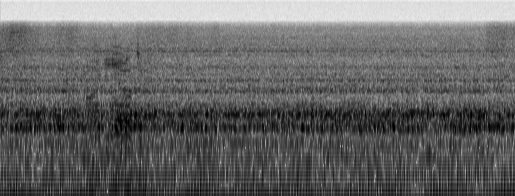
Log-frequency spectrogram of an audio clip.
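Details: Engine idling with a steady rough whirring hum and a faint tone over it: the alternator bearing is noisy and worn, signalling it will soon seize.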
